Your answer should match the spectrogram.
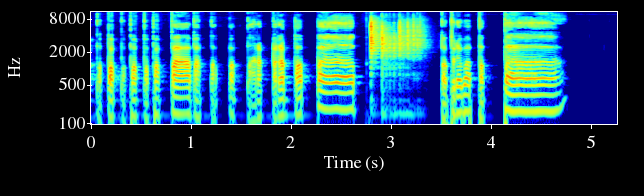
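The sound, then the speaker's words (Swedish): A die, rolled to choose a new Pokémon in a game challenge, rattles and clatters in a quick burst of bright clicks, followed by a few ringing tonal blips as it settles, landing on a four; no one speaks. “Jag slår min tärning.”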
